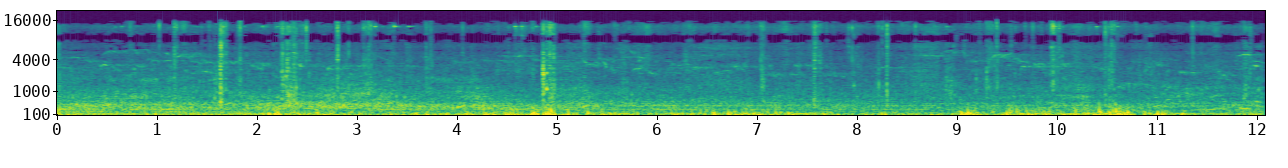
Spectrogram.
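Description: Footsteps tap along a paved walkway.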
